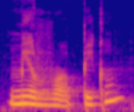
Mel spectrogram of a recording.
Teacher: ادغام بغیر غنہ کے تو نون کا ساؤنڈ بالکل نہیں آئے گا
